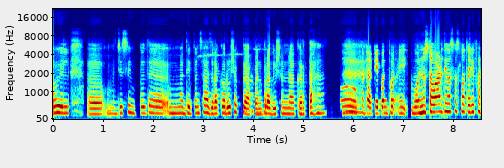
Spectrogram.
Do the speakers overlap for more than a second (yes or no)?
no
